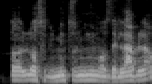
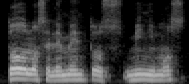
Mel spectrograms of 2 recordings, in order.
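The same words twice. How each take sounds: First: Said in the usual way. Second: Teacher stressing "todos" for students to remember. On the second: Shown as a demonstration. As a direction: lean hard on "todos" to drive it home. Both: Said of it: "se nos debe quedar en la mente".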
